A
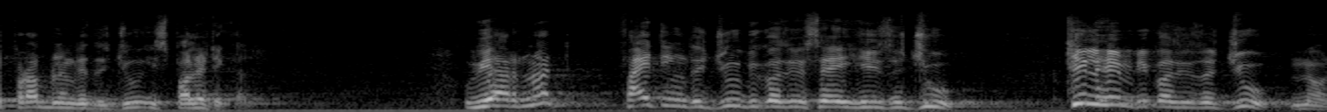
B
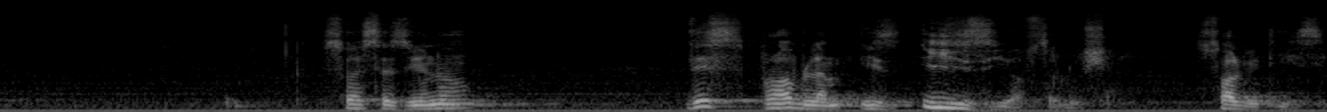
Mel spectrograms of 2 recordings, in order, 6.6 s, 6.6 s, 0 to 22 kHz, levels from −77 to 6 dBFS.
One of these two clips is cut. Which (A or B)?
A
